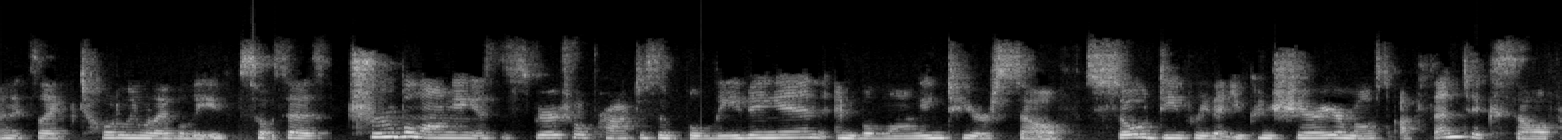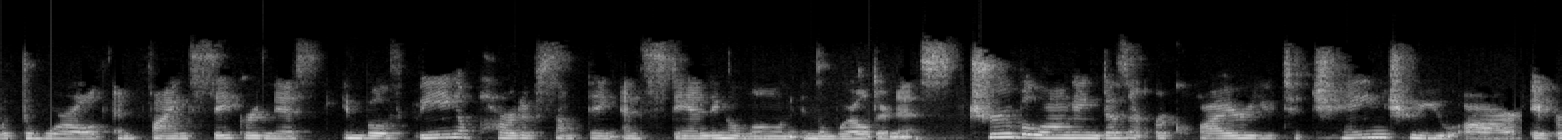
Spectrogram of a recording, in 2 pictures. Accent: Canada; I always just said half white, half Japanese. And yeah, I mean, I'm pretty Canadian. I didn't really grow up with a lot of traditional Japanese culture or heritage. My grandparents aren't even from Japan. They were from BC.

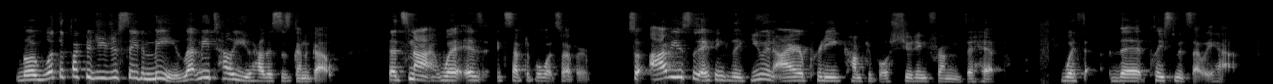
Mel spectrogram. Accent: Midwest, United States; I mean, you know, I was raised in the Midwest. And for anybody else that's ever been raised in the Midwest, there was a lot of overarching themes there of like, you just keep your mouth quiet.

